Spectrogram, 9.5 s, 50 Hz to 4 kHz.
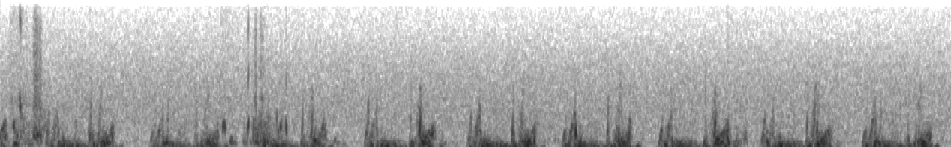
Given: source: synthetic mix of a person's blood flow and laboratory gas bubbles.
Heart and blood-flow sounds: Doppler ultrasound of blood flow; precordium
0.10-0.51 s: bubbles
0.86-0.96 s: bubbles
2.20-2.90 s: bubbles
7.24-7.49 s: bubbles
7.64-7.73 s: bubbles
From the record:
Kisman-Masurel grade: 222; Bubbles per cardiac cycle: several, 3 to 8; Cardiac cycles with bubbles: 10 to 50%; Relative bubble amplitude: moderate (0.250 to 0.450); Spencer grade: 2 (many but less than half of the cardiac periods contain bubble signals, singularly or in groups); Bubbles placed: only in the low amplitude regions of the cardiac cycle

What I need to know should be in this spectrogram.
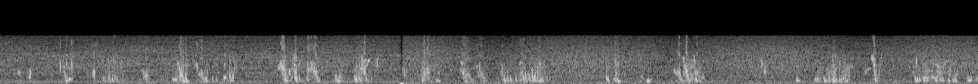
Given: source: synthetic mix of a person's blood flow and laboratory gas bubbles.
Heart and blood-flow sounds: Doppler ultrasound of blood flow; subclavian vein
0.17-0.23 s: bubbles
0.27-0.35 s: bubbles
0.56-0.77 s: bubbles
0.90-1.25 s: bubbles
1.41-1.50 s: bubbles
1.72-2.40 s: bubbles
2.75-3.23 s: bubbles
3.31-3.47 s: bubbles
3.51-3.81 s: bubbles
4.00-4.10 s: bubbles
4.17-4.42 s: bubbles
4.58-4.89 s: bubbles
4.97-5.51 s: bubbles
6.03-6.24 s: bubbles
6.38-6.54 s: bubbles
6.70-7.05 s: bubbles
7.55-7.69 s: bubbles
7.94-8.03 s: bubbles
8.12-8.55 s: bubbles
8.62-8.84 s: bubbles
9.09-9.62 s: bubbles
9.65-9.79 s: bubbles
From the record:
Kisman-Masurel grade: 343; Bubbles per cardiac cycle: rolling drumbeat, 9 or more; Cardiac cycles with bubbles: 100%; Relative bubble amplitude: loud (0.450 to 0.775); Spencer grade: 3 (all of the cardiac periods contain showers or single bubble signals, but not dominating or overriding the cardiac motion signals); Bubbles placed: anywhere in the cardiac cycle

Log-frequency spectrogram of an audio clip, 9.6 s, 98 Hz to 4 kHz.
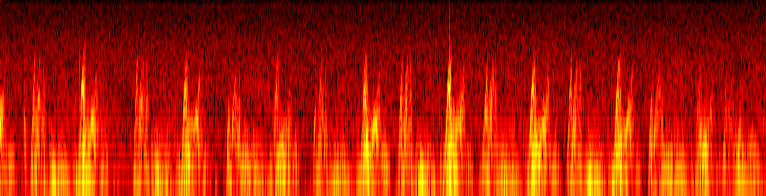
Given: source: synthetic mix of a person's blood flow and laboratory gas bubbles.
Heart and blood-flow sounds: Doppler ultrasound of blood flow; precordium
no bubbles
From the record:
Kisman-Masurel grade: 000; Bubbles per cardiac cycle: 0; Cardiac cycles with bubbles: 0%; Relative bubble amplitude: no bubbles discernible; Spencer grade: 0 (complete lack of bubble signals)

